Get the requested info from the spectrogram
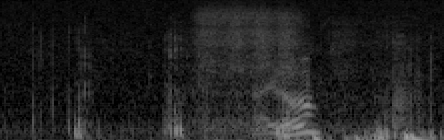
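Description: Mostly quiet, with a man briefly saying "Hallo" in a short, gliding voice about two-thirds of the way in.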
